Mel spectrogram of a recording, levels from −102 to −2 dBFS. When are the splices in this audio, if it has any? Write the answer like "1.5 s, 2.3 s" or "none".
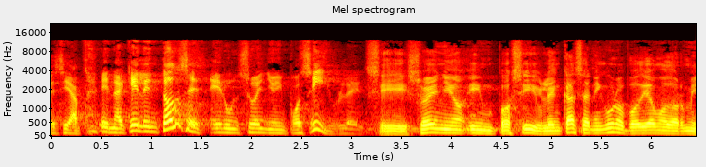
none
